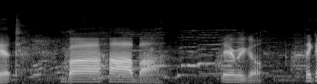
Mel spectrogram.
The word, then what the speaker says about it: Bar Harbor: Bahaba.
